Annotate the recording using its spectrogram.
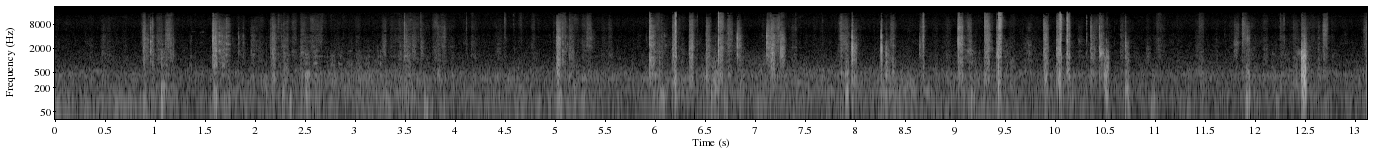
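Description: A cordless brad nailer firing brads into a cedar frame: a quick series of sharp snaps, mostly in the second half, after some quieter scraping and handling of wood.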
